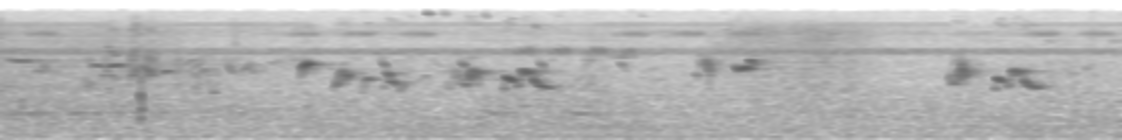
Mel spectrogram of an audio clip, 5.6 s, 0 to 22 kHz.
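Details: Red-whiskered bulbul, white-cheeked, singing the 'ché cười' fighting song used to lure wild birds to a trap, recorded 22 June 2018: short warbled notes scattered through the clip over a steady high insect drone.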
